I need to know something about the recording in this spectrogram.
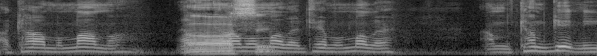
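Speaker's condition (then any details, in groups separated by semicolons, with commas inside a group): Traumatic brain injury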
